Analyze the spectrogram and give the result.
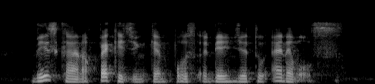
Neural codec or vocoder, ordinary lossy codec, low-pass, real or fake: vocoder, 22.05 kHz, 80 mel bands, HiFi-GAN; none; 7.2 kHz; fake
